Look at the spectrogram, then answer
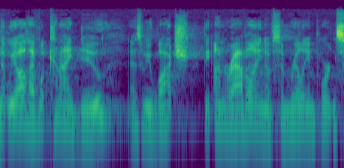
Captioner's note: none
